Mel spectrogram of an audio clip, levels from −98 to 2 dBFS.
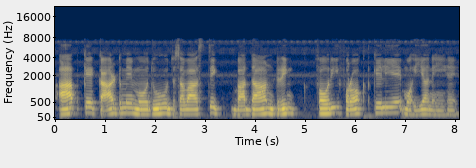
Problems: constant background noise, background conversations at intervals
